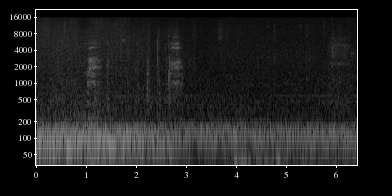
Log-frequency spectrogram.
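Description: A young woman speaks briefly and quietly into a close microphone.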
